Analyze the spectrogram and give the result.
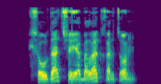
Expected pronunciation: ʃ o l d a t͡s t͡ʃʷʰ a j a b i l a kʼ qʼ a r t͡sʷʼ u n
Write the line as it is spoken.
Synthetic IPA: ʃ o l d a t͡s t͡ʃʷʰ a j a b a l a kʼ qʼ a r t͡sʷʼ o n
